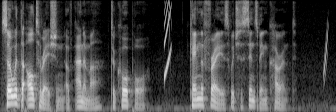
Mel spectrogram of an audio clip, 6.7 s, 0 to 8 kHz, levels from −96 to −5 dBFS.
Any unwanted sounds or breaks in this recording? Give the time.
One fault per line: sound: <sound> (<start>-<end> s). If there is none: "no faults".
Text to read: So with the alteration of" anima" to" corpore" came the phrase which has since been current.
sound: chirp (3.3-3.4 s)
sound: chirp (6.5-6.6 s)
